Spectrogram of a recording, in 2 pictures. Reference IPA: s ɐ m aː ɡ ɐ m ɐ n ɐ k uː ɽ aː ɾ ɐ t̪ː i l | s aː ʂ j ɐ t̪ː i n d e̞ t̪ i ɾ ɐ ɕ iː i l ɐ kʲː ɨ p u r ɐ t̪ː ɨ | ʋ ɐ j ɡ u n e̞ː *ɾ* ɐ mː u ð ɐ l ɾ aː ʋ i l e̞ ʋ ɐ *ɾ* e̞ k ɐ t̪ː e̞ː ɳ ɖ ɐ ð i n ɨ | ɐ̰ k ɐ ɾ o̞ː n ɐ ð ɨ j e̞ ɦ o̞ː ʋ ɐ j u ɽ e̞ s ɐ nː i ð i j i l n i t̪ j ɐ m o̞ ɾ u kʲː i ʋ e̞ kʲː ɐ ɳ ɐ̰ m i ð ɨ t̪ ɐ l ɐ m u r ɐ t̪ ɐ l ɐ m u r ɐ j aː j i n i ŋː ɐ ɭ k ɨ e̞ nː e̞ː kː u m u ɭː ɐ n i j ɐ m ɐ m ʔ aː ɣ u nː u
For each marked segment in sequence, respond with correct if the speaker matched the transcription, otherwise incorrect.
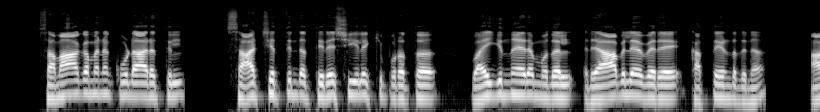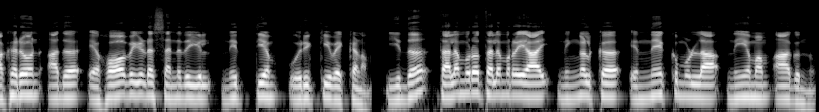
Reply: correct, correct

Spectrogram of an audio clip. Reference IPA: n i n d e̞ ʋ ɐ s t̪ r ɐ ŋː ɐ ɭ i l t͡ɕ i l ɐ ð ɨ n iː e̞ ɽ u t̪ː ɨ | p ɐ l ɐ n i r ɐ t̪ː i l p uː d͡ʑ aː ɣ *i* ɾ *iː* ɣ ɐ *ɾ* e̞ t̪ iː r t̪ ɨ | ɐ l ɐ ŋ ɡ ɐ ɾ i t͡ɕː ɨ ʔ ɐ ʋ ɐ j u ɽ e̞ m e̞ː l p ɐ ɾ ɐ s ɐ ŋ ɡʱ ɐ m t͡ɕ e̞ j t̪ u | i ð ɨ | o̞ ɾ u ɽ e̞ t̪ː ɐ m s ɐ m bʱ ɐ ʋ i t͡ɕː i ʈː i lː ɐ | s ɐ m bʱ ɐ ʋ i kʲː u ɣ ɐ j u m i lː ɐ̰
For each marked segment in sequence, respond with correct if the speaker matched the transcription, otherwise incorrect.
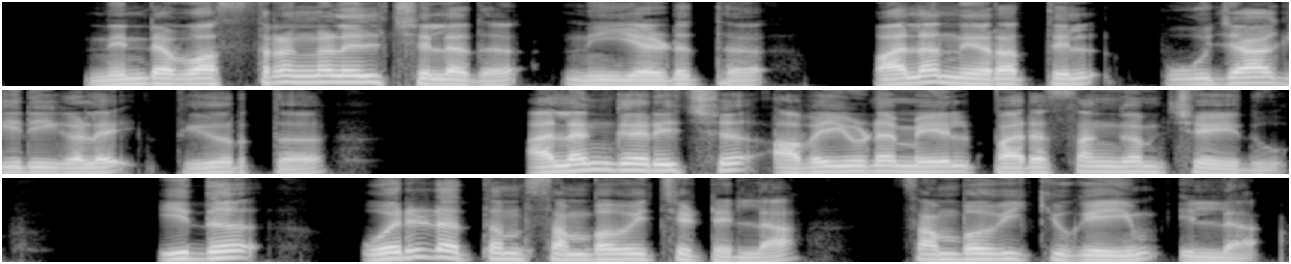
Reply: correct, incorrect, incorrect

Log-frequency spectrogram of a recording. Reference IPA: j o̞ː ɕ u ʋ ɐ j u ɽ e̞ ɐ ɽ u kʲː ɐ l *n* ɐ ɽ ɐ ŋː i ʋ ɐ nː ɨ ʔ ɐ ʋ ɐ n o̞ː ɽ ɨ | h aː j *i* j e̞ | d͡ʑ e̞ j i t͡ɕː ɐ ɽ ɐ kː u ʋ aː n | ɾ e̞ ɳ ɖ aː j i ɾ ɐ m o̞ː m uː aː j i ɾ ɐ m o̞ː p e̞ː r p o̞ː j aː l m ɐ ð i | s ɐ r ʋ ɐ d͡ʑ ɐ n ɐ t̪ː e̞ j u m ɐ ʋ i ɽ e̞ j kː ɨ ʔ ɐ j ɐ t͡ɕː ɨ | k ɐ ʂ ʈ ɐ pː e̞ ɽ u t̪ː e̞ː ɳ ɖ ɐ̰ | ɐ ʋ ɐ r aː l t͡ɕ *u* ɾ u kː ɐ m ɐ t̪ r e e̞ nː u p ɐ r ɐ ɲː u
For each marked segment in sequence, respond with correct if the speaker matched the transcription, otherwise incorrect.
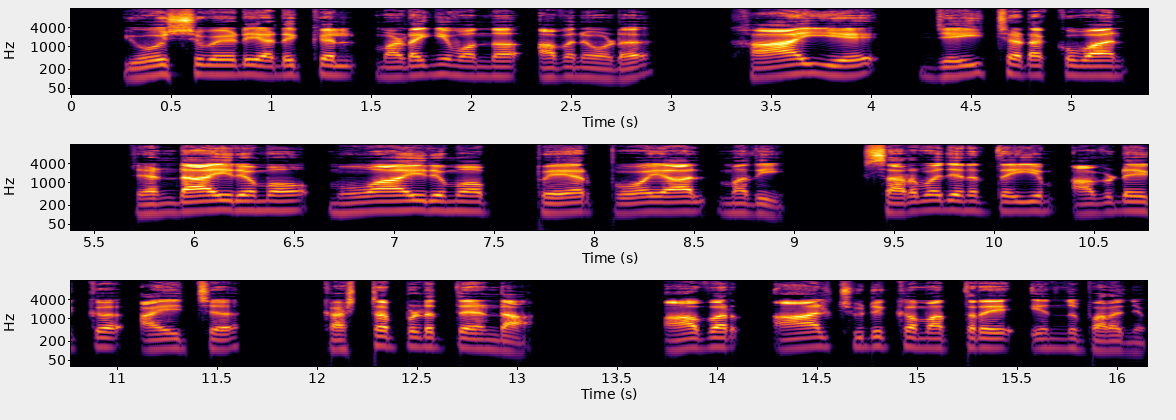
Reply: incorrect, correct, correct

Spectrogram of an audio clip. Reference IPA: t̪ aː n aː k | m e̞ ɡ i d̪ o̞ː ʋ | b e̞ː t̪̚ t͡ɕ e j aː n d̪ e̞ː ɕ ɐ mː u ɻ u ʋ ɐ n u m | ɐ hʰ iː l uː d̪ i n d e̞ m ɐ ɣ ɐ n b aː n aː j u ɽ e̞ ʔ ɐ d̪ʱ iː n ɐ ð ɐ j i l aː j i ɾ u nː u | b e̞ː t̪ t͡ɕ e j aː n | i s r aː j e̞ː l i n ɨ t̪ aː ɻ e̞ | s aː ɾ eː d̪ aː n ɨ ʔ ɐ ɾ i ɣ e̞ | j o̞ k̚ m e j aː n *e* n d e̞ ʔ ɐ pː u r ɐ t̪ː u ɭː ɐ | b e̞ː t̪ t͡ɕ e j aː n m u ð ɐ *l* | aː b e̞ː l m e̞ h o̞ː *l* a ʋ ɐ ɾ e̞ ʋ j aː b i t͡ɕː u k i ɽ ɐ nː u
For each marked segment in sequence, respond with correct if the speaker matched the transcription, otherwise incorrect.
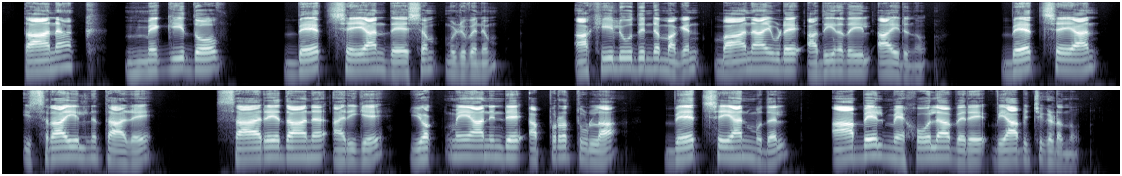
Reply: incorrect, correct, correct

